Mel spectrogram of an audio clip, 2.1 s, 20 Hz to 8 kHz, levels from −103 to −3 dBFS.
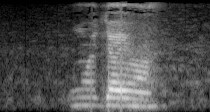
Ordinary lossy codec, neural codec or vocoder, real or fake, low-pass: AAC, 32 kbps; none; real; 7.2 kHz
